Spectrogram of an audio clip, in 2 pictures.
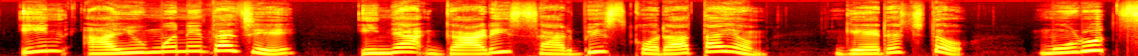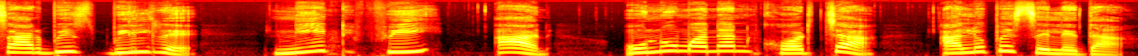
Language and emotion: Santali, fearful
